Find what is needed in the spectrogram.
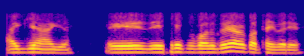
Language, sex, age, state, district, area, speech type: Odia, male, 30-45, Odisha, Balasore, rural, conversation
